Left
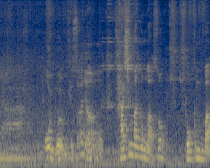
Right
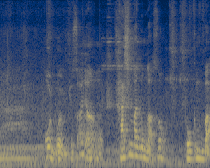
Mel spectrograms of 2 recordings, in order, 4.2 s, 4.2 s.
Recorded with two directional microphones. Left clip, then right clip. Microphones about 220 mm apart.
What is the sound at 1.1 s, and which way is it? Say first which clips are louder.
A man's voice: right 1 dB; 5° left (ahead or behind).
